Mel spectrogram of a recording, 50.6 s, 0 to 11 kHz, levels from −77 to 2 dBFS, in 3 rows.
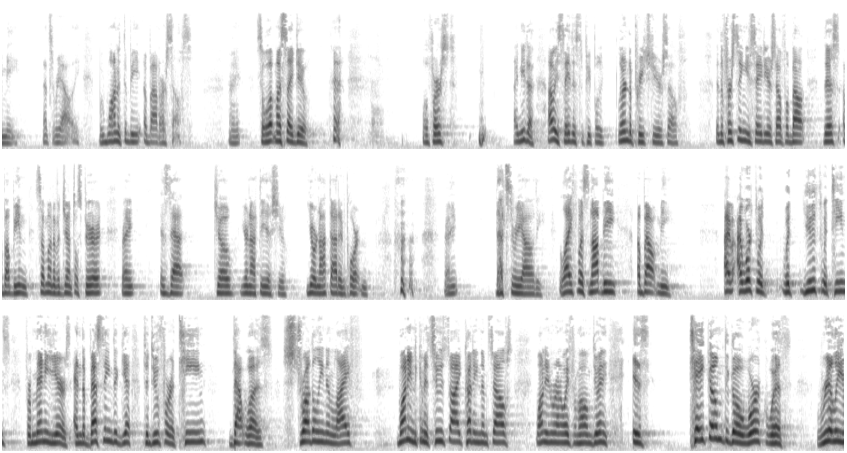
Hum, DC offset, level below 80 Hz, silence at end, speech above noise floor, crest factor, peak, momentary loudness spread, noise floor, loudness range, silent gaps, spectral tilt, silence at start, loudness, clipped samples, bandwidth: none; under 0.1%; -64 dBFS; 0 s; 40 dB; 22 dB; -2 dBFS; 17 LU; -62 dBFS; 10 LU; none; -6 dB/octave; 0 s; -23 LUFS; under 0.1%; 8.8 kHz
